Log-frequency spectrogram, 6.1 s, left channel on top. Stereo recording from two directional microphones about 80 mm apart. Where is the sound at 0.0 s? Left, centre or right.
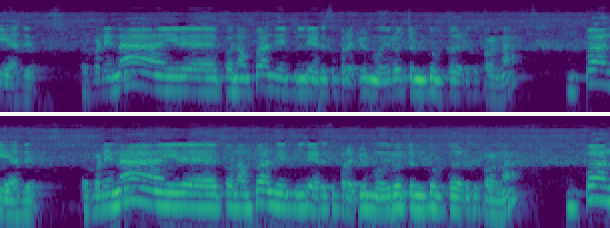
Left.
